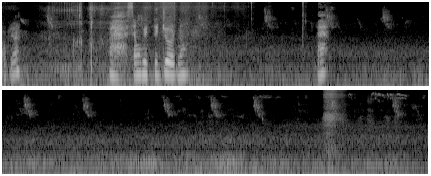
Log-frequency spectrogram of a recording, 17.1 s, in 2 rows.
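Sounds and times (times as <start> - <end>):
low outdoor rumble: 0.0 - 16.4
bird chirping: 0.2 - 8.2, 15.8 - 17.0.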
